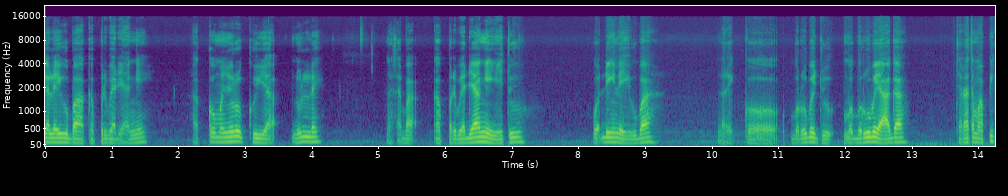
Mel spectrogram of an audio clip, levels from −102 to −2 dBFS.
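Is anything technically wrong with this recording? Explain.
Yes. From about 7.01 s to the end, there is sample clock jitter. The converter's timing wanders by a few microseconds, so samples land early or late. Steep, loud parts of the speech gain a hiss or roughness, roughly 20 dB below the signal. Pauses stay clean.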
